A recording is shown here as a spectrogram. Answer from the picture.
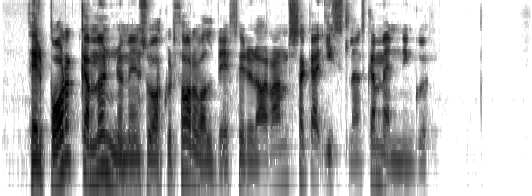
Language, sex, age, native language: Icelandic, male, 40-49, Icelandic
